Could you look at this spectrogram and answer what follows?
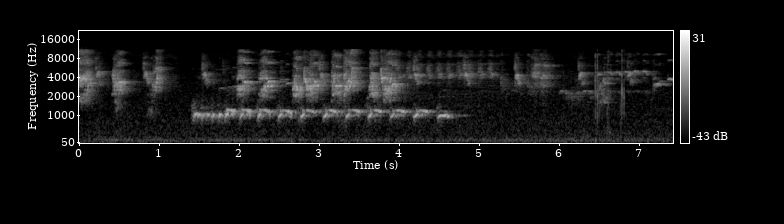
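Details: Javan myna singing a lively, busy song full of varied material: harsh buzzy and chattering bursts, sharp chirps, and a run of about fifteen quick even notes repeated at a steady pitch midway through, with no other sounds standing out.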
